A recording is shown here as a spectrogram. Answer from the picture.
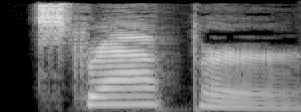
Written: strapper

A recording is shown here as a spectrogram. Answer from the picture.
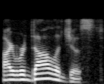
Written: iridologist

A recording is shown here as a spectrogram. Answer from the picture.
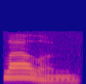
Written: Lallan

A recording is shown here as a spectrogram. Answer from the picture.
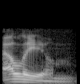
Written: allium

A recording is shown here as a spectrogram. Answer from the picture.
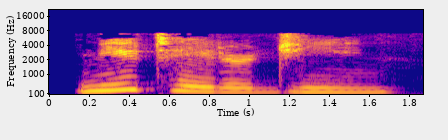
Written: mutator gene

